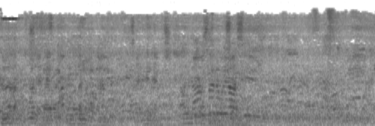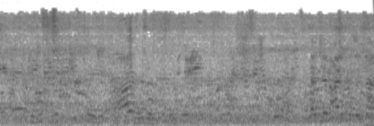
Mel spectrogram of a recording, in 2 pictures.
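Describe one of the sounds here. A crowd of men murmur and talk nearby in an echoing hall.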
